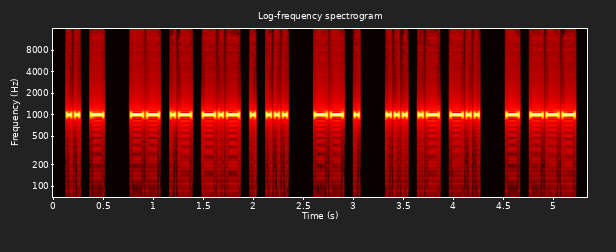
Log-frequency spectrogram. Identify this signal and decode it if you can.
Morse code, heard as a keyed tone, about 30 wpm, 1000 Hz. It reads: IT MAKES ME SAD TO
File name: qotdfiles / 30wpm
